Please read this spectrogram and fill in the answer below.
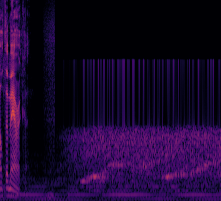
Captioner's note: faint bwoop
